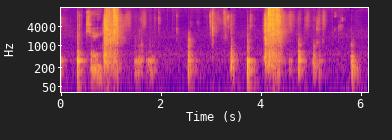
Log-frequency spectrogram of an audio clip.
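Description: An oracle card deck being shuffled by hand: a run of short taps and slaps of cards, with two longer rustling bursts about a second in and about four seconds in.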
